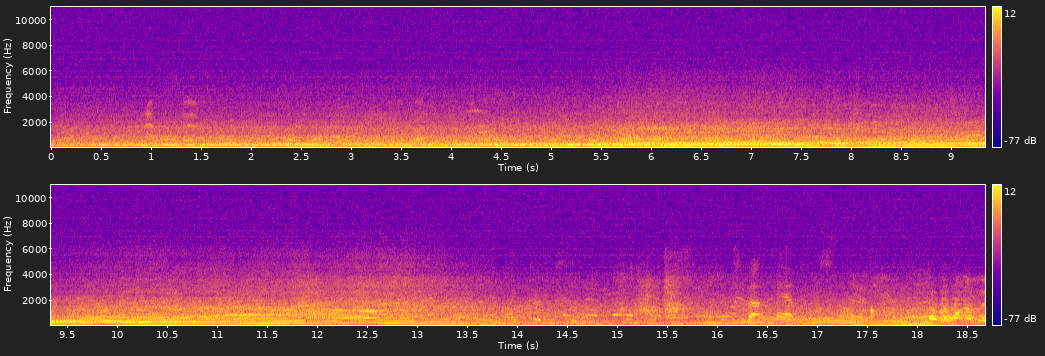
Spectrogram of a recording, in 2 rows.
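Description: Race car engines rev and accelerate down a 1987 Gettysburg, Pennsylvania track, with sweeping pitch rises and falls as cars pass, loud and sustained, while a voice talks over the engine noise.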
